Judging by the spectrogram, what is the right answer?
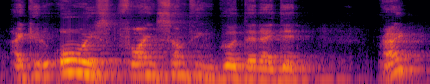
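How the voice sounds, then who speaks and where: Speaking at a fairly slow pace with an American accent, a man with a high pitch is heard against audible room echo. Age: 70s. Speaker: rabbi and lecturer. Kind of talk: lecture. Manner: animated, rhetorical questions.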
